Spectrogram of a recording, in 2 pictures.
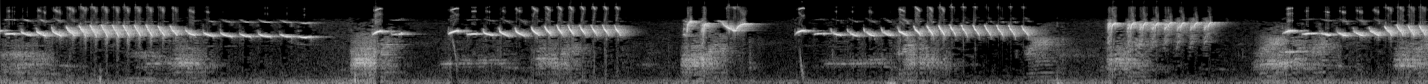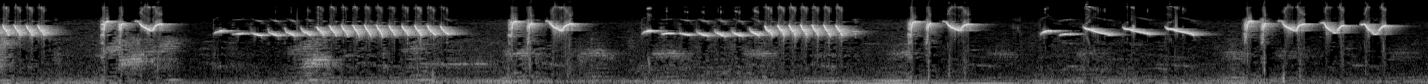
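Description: Purple-throated sunbird singing: loud, high-pitched, rapid trills lasting two to three seconds each, repeated with short breaks and mixed with short sharp downslurred notes, which come in quick runs near the end.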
